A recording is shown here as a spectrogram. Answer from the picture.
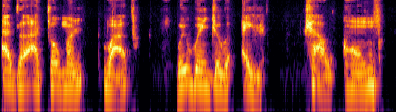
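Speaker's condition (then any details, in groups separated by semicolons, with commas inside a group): Cerebral palsy with speech impediment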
